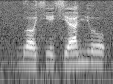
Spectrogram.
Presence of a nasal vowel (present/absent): absent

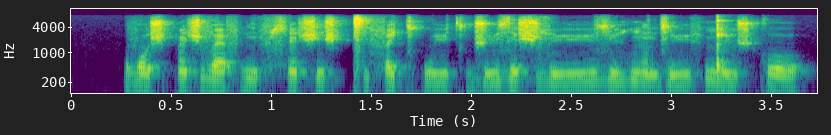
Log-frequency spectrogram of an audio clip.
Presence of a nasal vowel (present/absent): present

